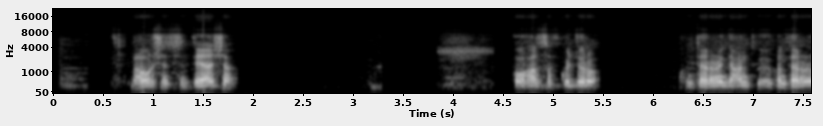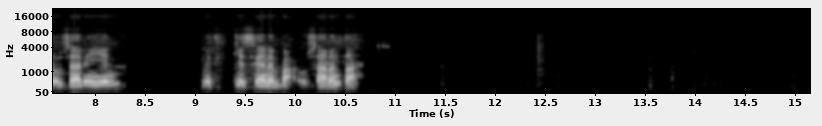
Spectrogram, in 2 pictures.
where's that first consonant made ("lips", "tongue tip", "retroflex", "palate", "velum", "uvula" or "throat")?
lips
